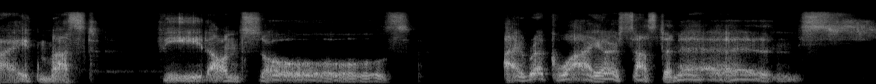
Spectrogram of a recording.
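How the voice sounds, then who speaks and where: Putting on a character voice, a man talks very slowly in an extremely high, raspy pitch. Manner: sinister, hungry.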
